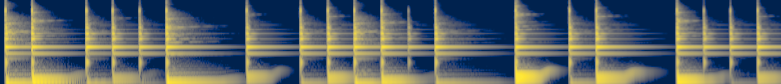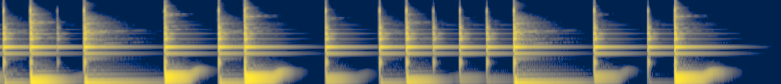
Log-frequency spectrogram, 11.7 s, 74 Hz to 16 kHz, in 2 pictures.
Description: Kawai XD-5 Indian Percussion Single

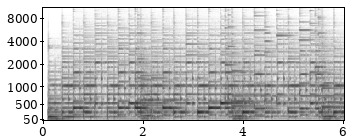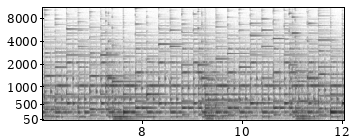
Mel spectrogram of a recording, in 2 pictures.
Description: Nonlinear Labs C15 Bell; Arturia Emulator IIV; Arturia CZ V

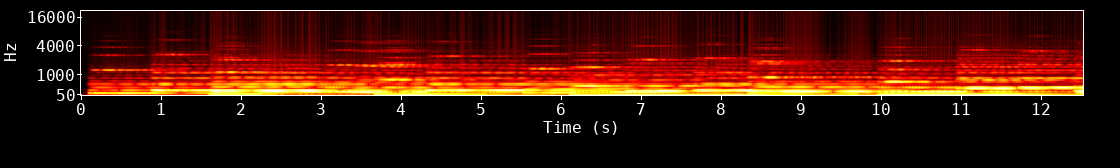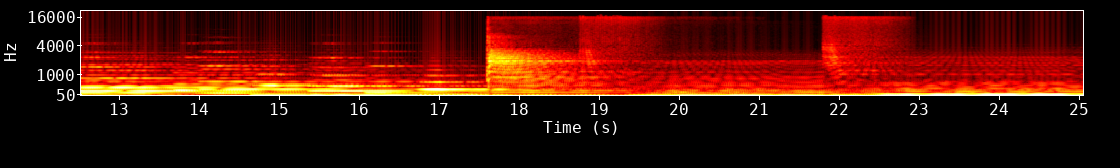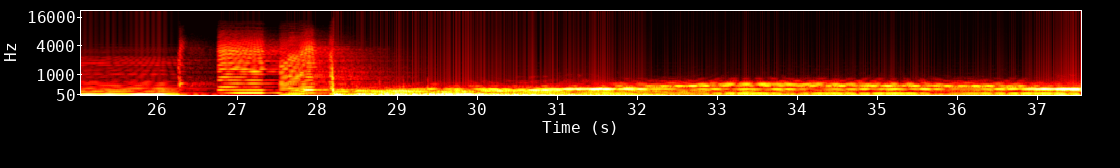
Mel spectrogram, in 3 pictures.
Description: Unharmonic Playing Around

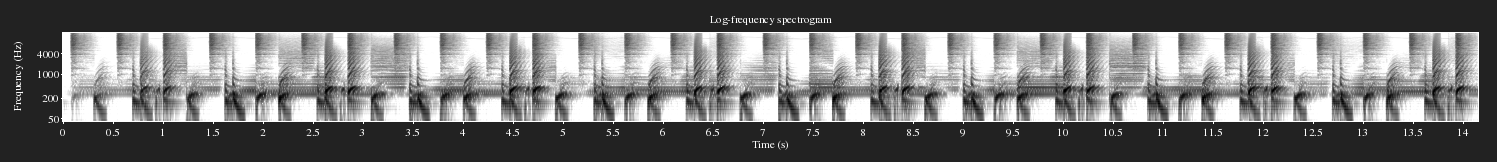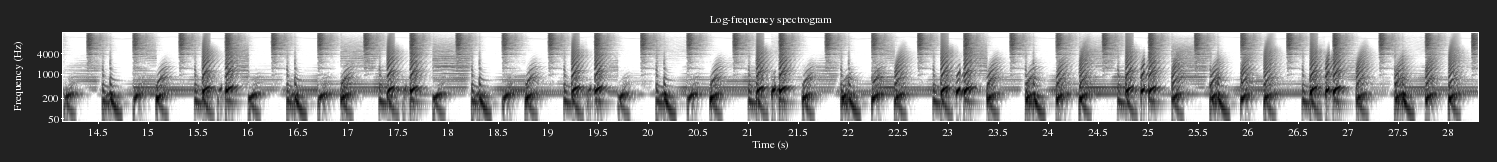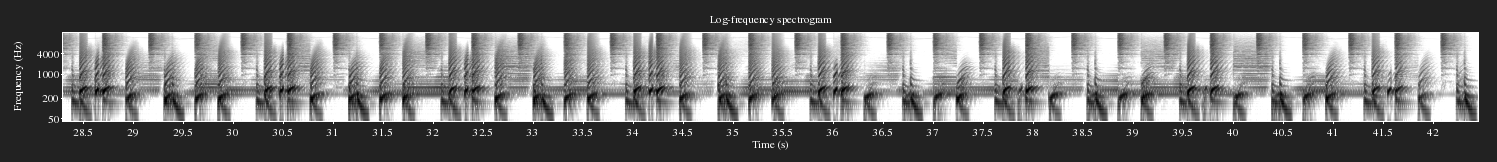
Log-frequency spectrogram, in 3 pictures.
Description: System 500

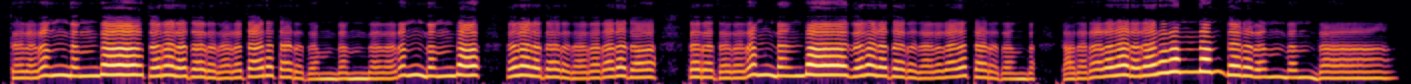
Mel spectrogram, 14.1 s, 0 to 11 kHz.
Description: Neumann TLM102 H2 near

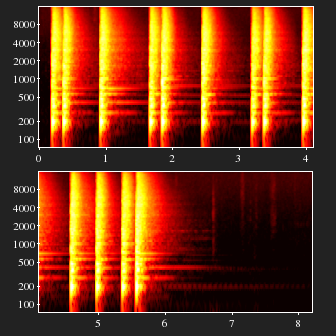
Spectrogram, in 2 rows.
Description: Neumann km 184 Snare

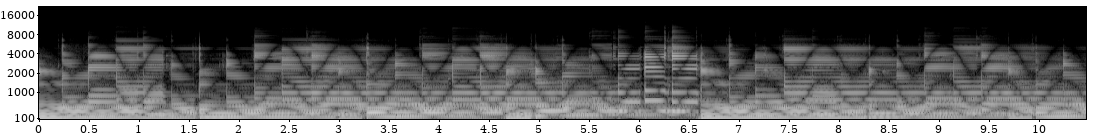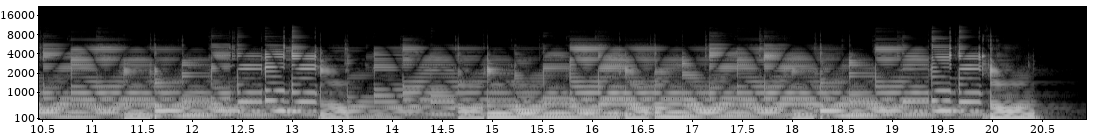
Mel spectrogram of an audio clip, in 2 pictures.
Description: Zelzah 6 Stage Resonance off; Strymon

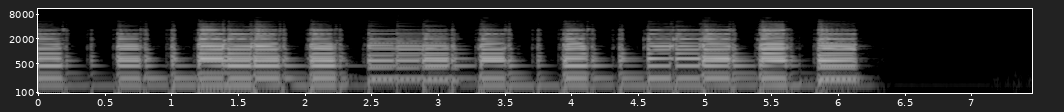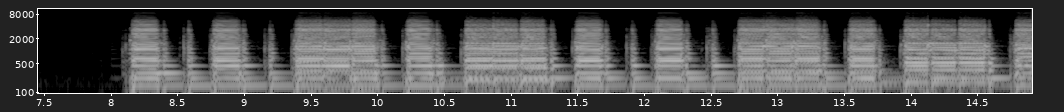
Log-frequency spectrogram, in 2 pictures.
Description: FX Loop Overdrive; Line 6 HX Effects

